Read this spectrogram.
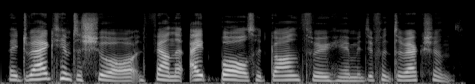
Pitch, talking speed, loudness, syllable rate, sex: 195 Hz, 215 wpm, -19 LUFS, 5.2 syllables/s, female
